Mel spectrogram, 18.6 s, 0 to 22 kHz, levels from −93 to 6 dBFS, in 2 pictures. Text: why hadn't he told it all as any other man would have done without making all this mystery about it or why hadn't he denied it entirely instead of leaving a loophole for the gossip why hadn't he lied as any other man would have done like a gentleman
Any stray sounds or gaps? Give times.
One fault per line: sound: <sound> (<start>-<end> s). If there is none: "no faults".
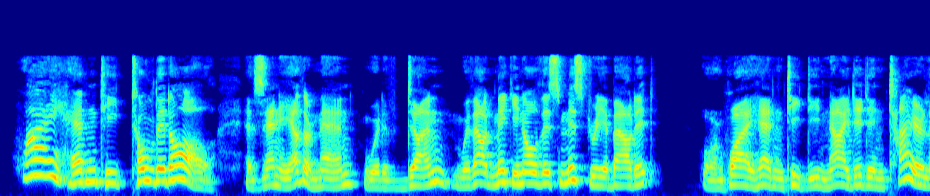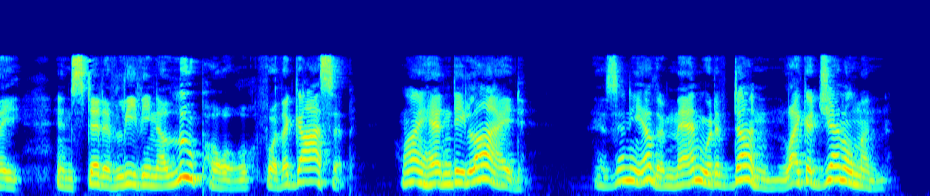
no faults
